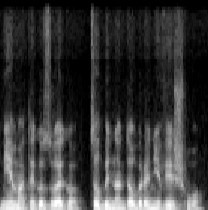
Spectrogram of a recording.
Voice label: polish; po-polish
